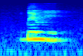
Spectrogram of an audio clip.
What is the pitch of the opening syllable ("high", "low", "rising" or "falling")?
high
